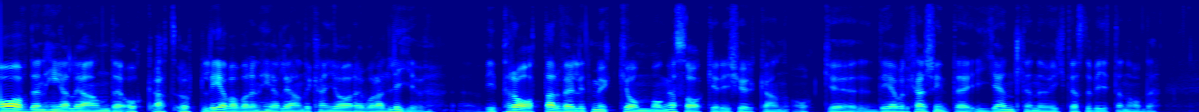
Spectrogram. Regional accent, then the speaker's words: Sundsvall, Västernorrland County, Sweden; Jag kommer från Sundsvall, född och uppväxt där och kvar där än så länge och jobbar som sagt i Pingstkyrkan i Sundsvall på 50%.

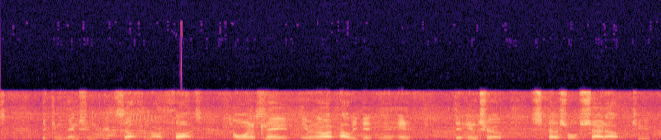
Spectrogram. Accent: Martinsburg, United States; I'm from Martinsburg. There's odd holes around town.

